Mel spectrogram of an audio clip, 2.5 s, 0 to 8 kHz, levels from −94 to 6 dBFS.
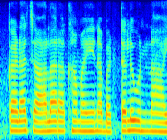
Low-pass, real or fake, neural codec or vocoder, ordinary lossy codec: none; fake; codec, 16 kHz, 2 kbps, X-Codec, HuBERT features, trained on LibriSpeech; none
